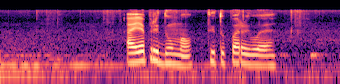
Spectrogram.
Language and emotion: Russian, neutral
